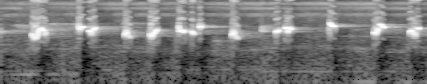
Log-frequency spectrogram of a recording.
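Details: Fighting song of a sooty-headed bulbul, long and used to get other birds to respond; spaced bubbly whistled notes, often doubled, with soft low background rumble.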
